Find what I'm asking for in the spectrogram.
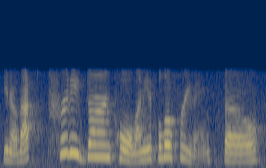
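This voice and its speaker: A woman's voice: on the high side, animated, normal speed. A woman from California chatting casually in a vlog, rambling with lots of fillers and breaking off to talk to her puppy. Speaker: vlogger. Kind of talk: casual chat. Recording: tinny phone-like sound.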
